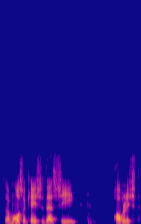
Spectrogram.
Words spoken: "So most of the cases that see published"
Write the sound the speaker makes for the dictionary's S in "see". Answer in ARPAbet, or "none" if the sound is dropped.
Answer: SH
